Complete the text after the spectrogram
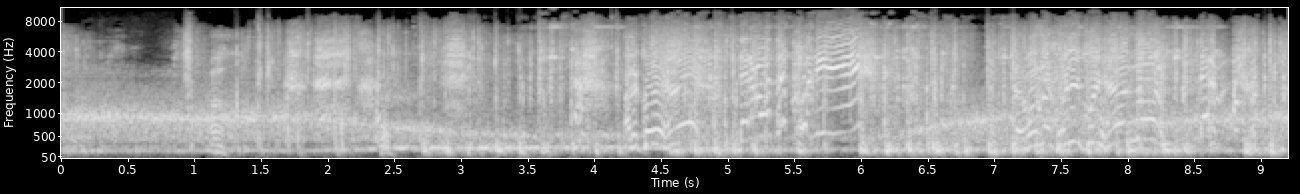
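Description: A man bangs his fist hard on a wooden door.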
